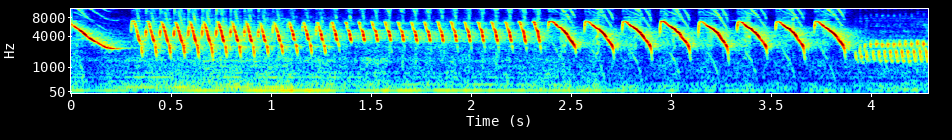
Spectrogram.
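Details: Nusantara canary singing loudly: a downward whistled slur, a long fast trill of repeated pulses, then seven crisp falling whistled notes at a quick steady pace and a closing buzzy phrase, with faint low hum.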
